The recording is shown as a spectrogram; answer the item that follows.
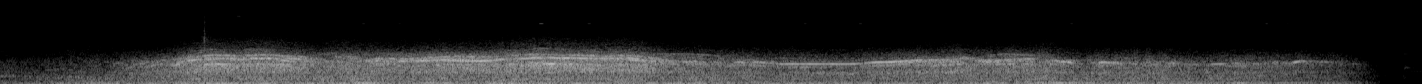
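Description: Howling wind sound effect: a whistling tone that wavers up and down in pitch over a rushing noise, fading in over the first couple of seconds and fading out near the end.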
